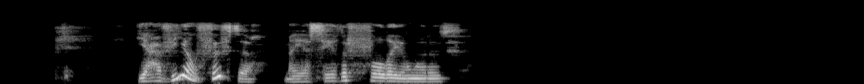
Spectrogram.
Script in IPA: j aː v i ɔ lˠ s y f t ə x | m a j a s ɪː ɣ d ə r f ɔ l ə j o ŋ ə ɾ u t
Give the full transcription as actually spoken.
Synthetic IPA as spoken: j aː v i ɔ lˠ f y f t ə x | m a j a s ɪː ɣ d ə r f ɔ l ə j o ŋ ə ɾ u t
